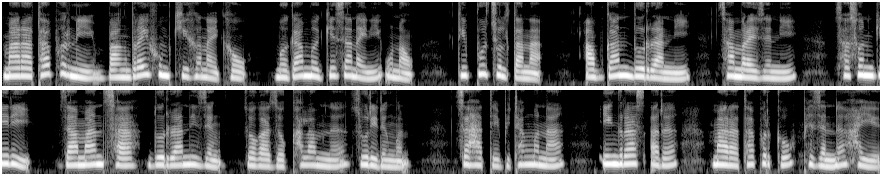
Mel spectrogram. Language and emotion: Bodo, neutral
